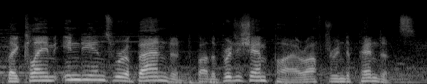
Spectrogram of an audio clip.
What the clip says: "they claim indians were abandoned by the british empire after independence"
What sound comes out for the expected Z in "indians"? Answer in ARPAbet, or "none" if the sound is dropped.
Z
